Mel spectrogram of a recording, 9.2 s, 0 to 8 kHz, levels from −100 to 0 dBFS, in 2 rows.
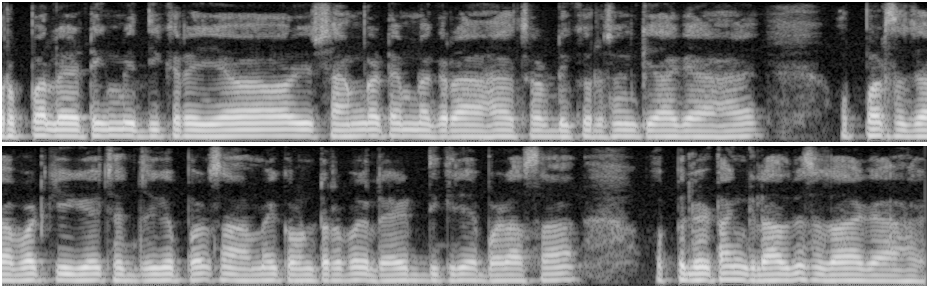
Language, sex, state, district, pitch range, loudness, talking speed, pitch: Hindi, male, Punjab, Pathankot, 130-135 Hz, -17 LUFS, 280 wpm, 130 Hz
